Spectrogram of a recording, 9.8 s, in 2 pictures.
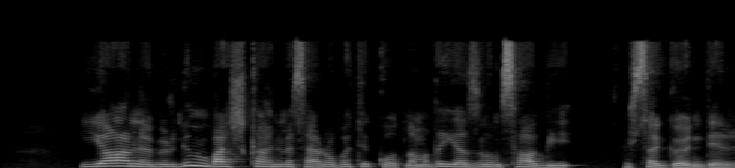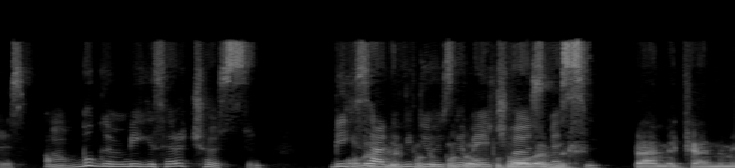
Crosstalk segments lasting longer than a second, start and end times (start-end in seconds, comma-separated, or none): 7.2-8.9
